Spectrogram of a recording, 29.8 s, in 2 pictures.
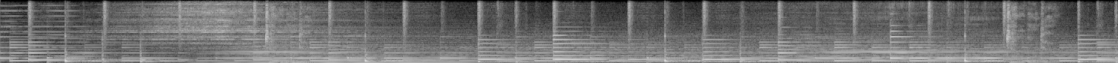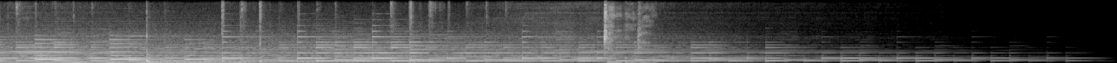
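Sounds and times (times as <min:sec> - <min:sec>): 
landscape atmosphere: 0:00.0 - 0:25.1.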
